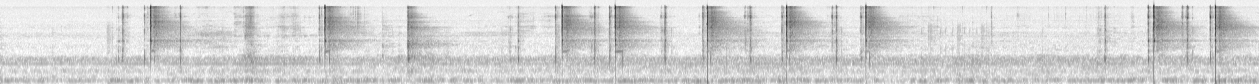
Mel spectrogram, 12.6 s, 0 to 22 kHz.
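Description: AVC 12 V computer cooling fan running with a steady hum, under irregular sharp clicks and ticks that start about a second in, some in quick pairs.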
